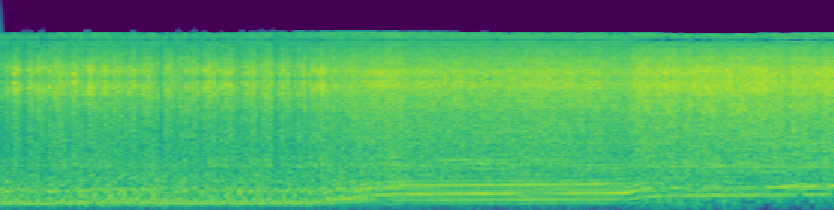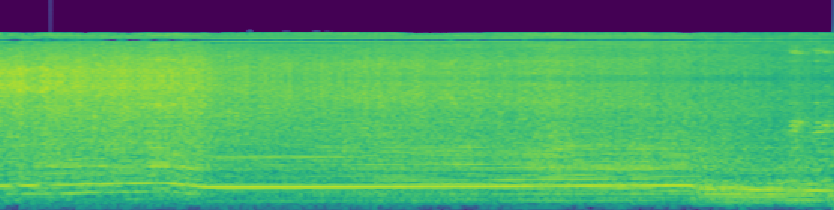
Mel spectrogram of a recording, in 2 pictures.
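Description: Drag car's engine accelerating hard down the strip: its pitch climbs, drops and climbs again at a gear change about six seconds in, holds high, then falls near the end as the driver lifts off.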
